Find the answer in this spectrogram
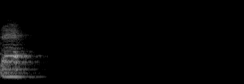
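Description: A short stretch of a voice in the first half second, then complete silence.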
